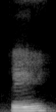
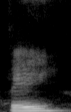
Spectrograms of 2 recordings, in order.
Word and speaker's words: paie: This is pronounced as paie, paie.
